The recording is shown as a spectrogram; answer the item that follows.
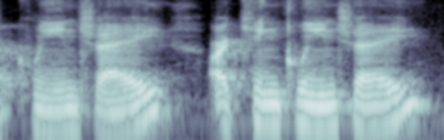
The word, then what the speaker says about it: Che: I would love to see Aiden interact with Shay. Or Che. – Shay Mitchell? – Che Diaz. I said Shay first.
